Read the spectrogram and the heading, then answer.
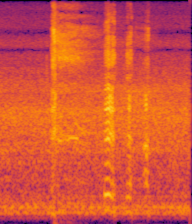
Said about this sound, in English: She's on the freeway right now. She just said she was on the freeway. Why is that car so loud?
